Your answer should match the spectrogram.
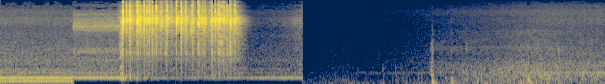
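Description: An electric arc welder humming, then its arc crackling and sizzling for about a second as a tack weld is struck on the steel tube. It then cuts off, leaving faint room noise with a couple of small clicks.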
